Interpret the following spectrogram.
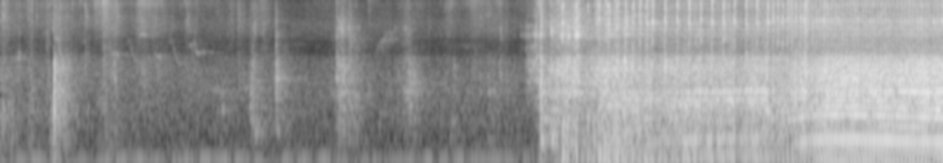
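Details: Honda lawn mower after servicing, just restarted after lying on its side during blade work. It fires at once and climbs to a steady, even deep growl with no misses, blowing a little smoke expected to clear. Normal running.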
